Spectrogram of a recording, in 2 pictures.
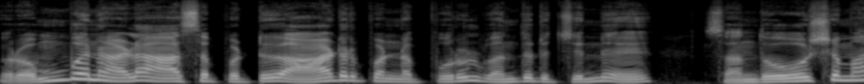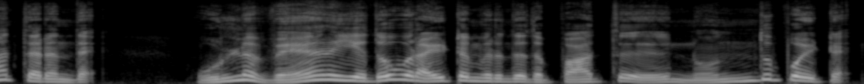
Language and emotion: Tamil, sad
